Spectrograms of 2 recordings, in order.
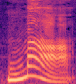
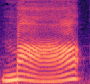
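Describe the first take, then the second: First: The pitch falls sharply from high. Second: The pitch dips low then rises. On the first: It means to scold. "마지막 사성으로 발음하면" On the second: It means horse. "삼성으로 발음하면"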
